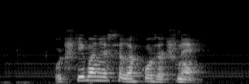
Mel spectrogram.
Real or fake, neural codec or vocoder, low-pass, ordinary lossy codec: real; none; 5.4 kHz; none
